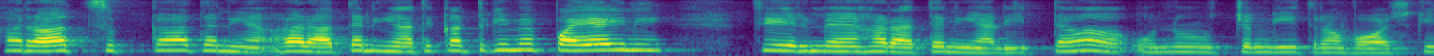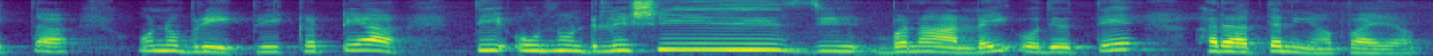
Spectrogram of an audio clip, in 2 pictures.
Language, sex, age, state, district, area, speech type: Punjabi, female, 45-60, Punjab, Amritsar, urban, spontaneous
